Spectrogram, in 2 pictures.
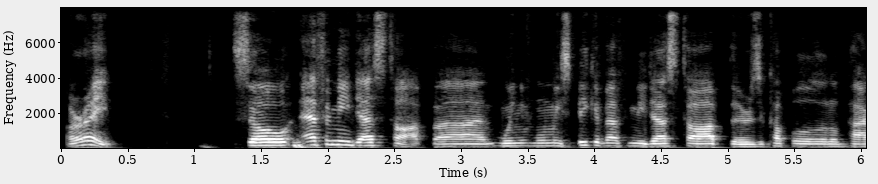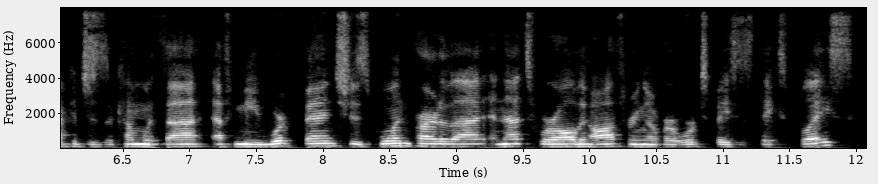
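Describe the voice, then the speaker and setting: Easygoing nova scotia guy walking through a software demo, lots of uhs. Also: mid-range voice, steady tone, moderate pace. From Nova Scotia, Canada. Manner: easygoing, filler-heavy, hesitant. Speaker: technical presenter. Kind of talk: casual webinar presentation.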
